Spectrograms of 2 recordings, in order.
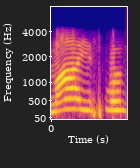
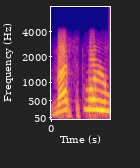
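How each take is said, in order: First: The 'i' of 'ismul' is pronounced separately. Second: The 'i' is dropped, linking into 'masmul'. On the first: The speaker calls it wrong. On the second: The speaker calls it right.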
